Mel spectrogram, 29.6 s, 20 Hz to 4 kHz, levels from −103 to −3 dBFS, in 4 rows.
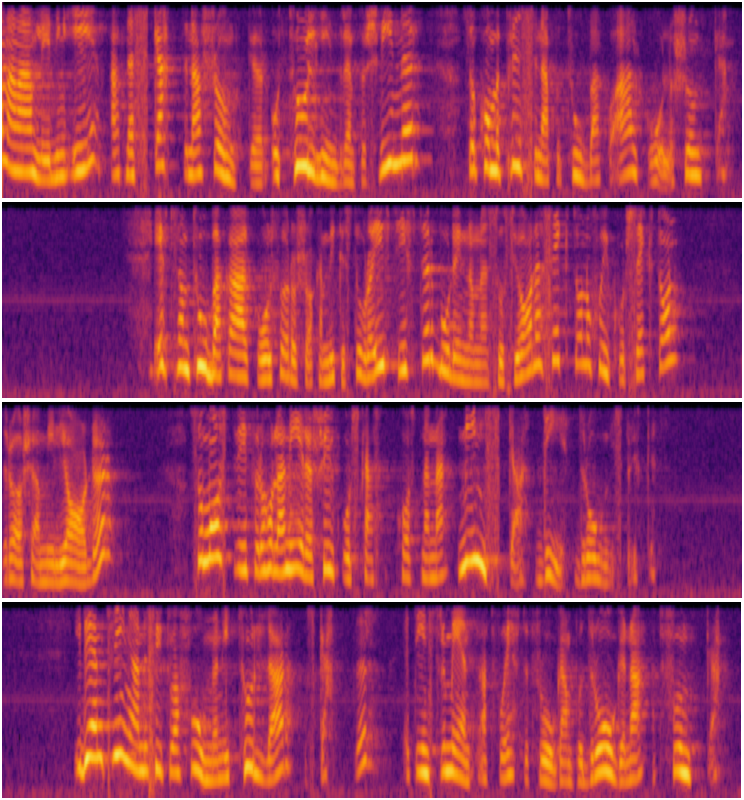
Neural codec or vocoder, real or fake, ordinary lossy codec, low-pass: none; real; none; 3.6 kHz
